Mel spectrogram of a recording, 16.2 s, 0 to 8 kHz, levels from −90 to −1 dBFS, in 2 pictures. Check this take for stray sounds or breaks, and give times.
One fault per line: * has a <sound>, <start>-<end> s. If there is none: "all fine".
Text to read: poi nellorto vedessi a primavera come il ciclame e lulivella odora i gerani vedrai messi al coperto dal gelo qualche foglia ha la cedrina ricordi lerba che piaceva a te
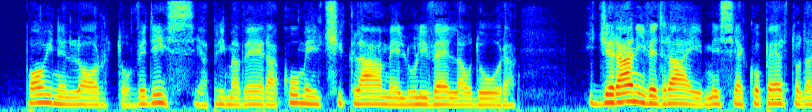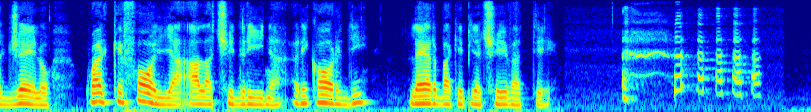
* has a laugh, 14.2-15.8 s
